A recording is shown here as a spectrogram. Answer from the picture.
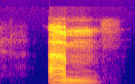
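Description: A person's drawn-out wordless hesitation sound, an 'ehh' or 'mmm' lasting under a second and falling in pitch.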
